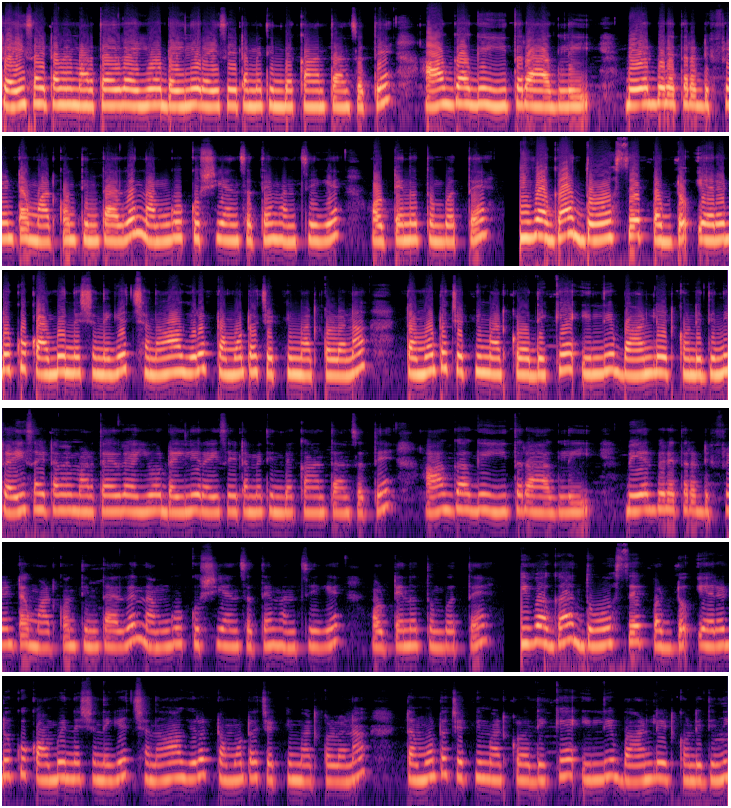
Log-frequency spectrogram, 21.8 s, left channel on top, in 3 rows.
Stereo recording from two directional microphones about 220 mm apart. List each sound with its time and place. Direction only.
0.0 s speech: 30° left (ahead or behind)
